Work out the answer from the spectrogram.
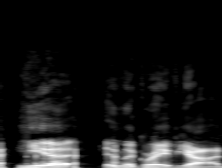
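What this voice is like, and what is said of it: Put-on Boston accent, non-rhotic. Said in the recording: “I was doing Faith's Boston accent. ... I don't think it sounded anything like that. ... It's non-rhotic.”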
